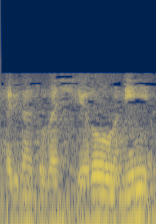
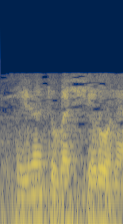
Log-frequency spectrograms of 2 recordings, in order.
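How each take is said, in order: First: The word ends with a final 'ni' sound. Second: The word ends with a final 'na' sound. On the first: The speaker calls it wrong. "يعني على السنية يا المتكلم ... هذا خطأ" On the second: The speaker calls it right. "نون مفتوحة"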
